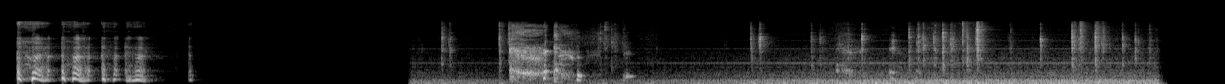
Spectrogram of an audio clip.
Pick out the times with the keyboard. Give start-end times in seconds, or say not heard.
4.0-11.6.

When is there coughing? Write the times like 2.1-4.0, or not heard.
0.1-1.9, 5.0-6.3, 8.3-9.2.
